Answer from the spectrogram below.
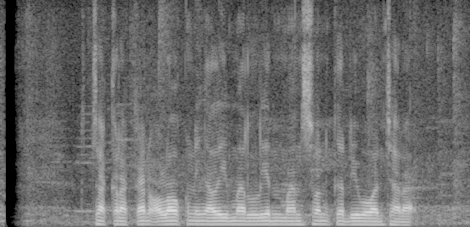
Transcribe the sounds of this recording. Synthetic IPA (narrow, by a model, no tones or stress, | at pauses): kə̥t͡ʃakɾakanɔlɔkniŋalimərlinmansɔnkərdiwawaɲt͡ʃaɾa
